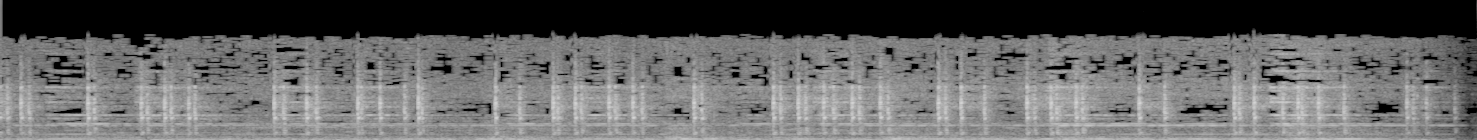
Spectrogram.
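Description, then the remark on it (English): Rapid Morse code telegraph clicking played at the New Orleans Square station in Disneyland, tapping out Walt's opening day speech: sharp dry clicks in quick irregular bursts and pauses, running steadily over a low constant hum with no voices. “I only have one, and it came to me when you were talking about the New Orleans Square humming, and it's the Morse code that is playing at the New Orleans Square station.”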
